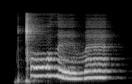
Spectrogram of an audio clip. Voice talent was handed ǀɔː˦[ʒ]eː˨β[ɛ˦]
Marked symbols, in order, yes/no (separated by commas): no, yes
